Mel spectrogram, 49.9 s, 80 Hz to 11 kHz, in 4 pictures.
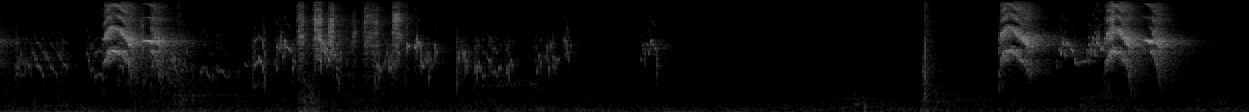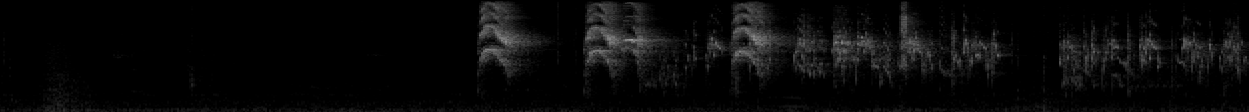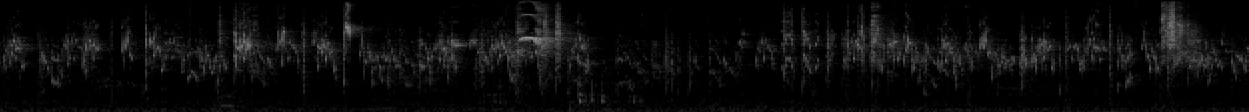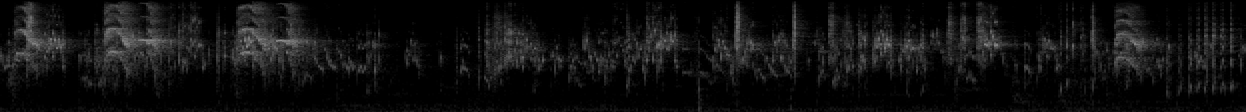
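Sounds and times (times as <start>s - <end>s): budgerigars chirping and warbling: 0.0s - 6.9s, 10.0s - 12.2s, 17.2s - 49.9s.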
